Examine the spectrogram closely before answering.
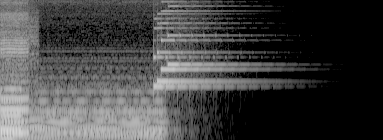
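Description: Upbeat electronic game music plays, then rings out and stops.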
